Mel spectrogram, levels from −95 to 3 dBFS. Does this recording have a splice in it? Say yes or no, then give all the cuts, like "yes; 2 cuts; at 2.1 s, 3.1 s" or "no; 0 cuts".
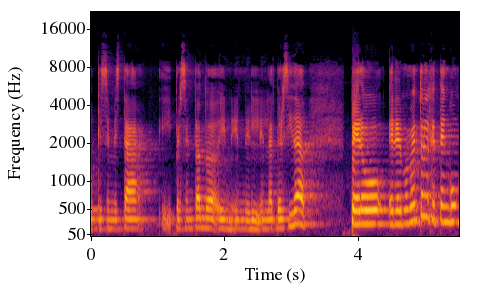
yes; 1 cut; at 3.8 s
